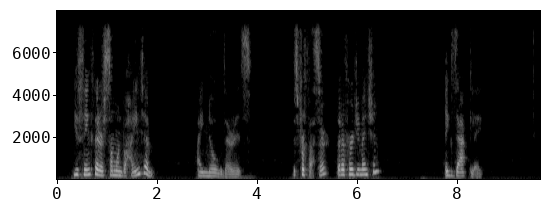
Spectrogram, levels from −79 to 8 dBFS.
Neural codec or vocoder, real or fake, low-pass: none; real; 7.2 kHz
